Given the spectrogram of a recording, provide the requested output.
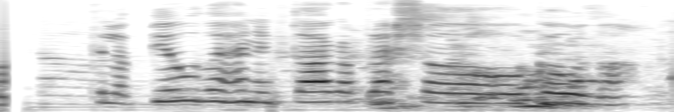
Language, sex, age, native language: Icelandic, male, 13, Icelandic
